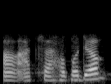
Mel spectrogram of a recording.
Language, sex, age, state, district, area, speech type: Assamese, female, 45-60, Assam, Udalguri, rural, conversation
